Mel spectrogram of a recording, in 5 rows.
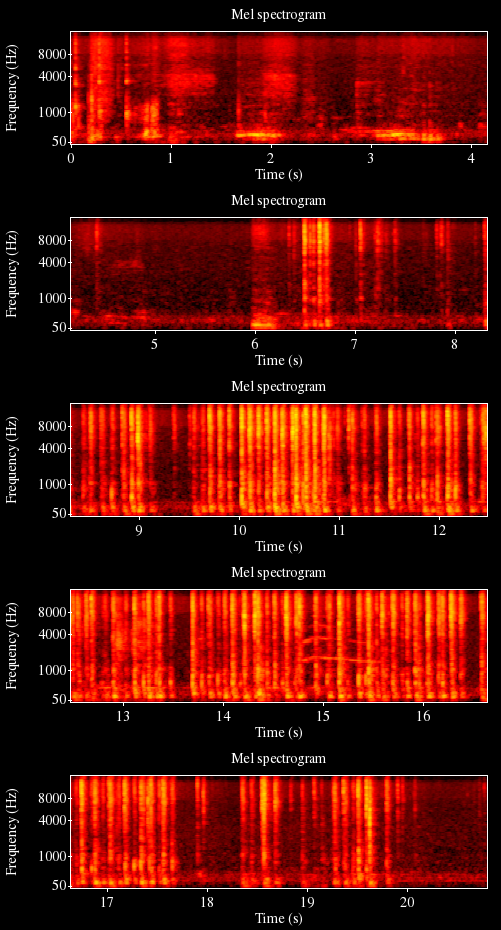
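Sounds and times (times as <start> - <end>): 
soft low murmurs: 0.0 - 6.9
typing on a keyboard: 6.3 - 20.2.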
